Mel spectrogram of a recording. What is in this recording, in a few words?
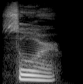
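"soar", American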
